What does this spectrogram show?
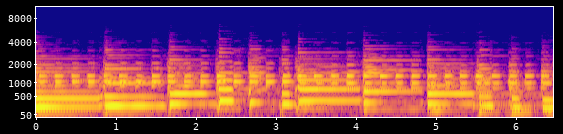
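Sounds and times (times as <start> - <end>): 
guitar: 0.0 - 6.4.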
